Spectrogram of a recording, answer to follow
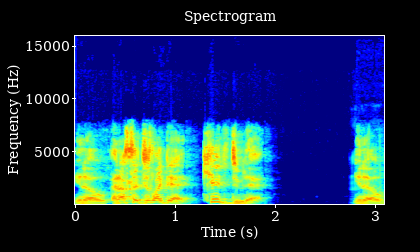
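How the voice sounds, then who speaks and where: A man speaks in an animated tone at a fairly quick pace. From Delaware, Wilmington. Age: 50s. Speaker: DJ. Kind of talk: casual chat.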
